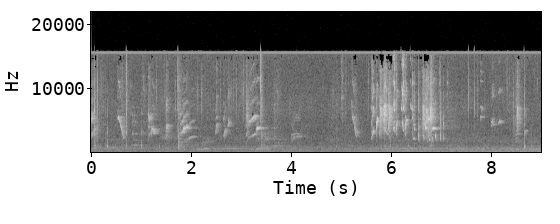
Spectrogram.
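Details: Hand-tame young European goldfinch, four months old, kept in a cage, babbling early subsong. Scattered high chirps and slurred notes, a pause, then a dense burst of bright twittering.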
